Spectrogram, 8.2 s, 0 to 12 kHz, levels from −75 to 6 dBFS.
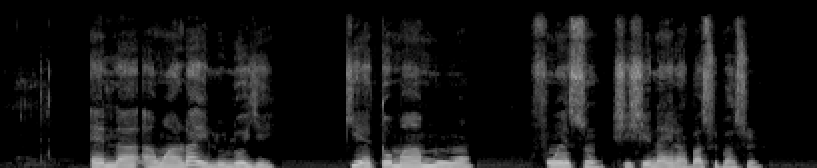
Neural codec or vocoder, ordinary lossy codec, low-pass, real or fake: none; AAC, 64 kbps; 10.8 kHz; real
